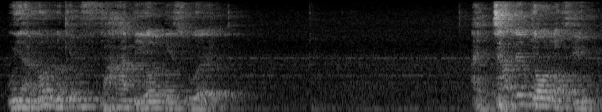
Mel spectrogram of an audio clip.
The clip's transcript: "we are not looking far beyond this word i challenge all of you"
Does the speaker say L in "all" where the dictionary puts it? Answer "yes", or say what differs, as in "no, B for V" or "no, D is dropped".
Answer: no, N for L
